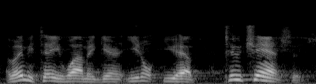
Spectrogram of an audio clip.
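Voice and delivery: usual speaking voice

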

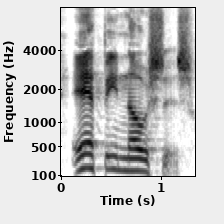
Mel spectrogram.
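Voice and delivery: Epinosis said eh-pih-NO-sis, stress on NO; common pronunciation of Epinosis. Shown as a demonstration. Teacher naming the much-used word, Epinosis stressed on NO. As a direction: land on NO, the third syllable of Epinosis. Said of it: "everybody wants to say epinosis".

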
